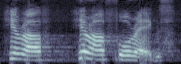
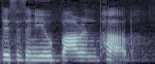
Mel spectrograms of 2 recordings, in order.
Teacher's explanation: If the next word starts in a vowel, then this R is kind of activated. It becomes a linking R.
